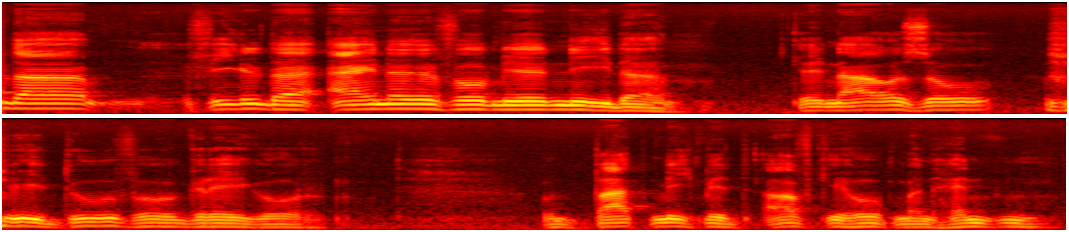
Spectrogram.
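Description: Fatherly old hermit in a radio drama: low voice, very unhurried, gentle, resigned, reflective. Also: full character voice. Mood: wistful. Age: older. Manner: fatherly, reflective, halting, swinging between emphasis and hush. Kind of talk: German radio play acting.

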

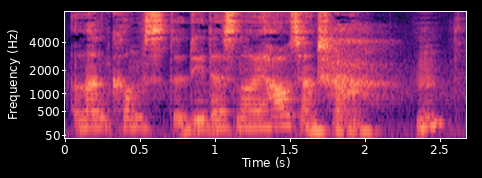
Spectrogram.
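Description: Obsessive secretive bachelor, radio drama, intense, mid-pitched, very animated delivery from hushed to explosive. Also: male voice, measured pace, slight background noise. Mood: pleading, eager. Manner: intense, swinging from hushed muttering to sudden outbursts. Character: obsessive, secretive bachelor, pleading yet prone to outbursts. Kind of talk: German radio drama acting.

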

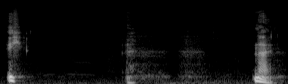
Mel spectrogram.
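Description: An actor playing a shady, frightened suspect who fibs under questioning in a vintage radio crime play. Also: male voice, extremely slow, mellow. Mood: frightened, evasive.

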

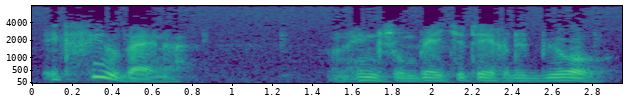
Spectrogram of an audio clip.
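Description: An actor playing a wealthy older householder, formal, clipped and composed, in a radio play. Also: male voice, on the low side, normal speed, darkish tone, breathy edge. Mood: tense recounting. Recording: dull, lo-fi old radio recording.

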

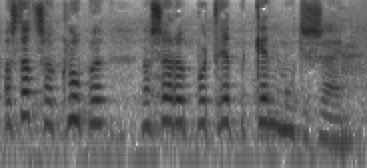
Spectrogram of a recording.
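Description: An actress playing a sceptical, dry-witted historian in a naturalistic radio drama, teasing and sardonic. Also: female voice, high-pitched, animated, brisk.

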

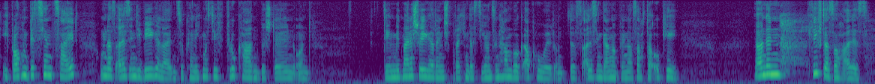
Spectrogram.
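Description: A woman's voice: on the low side, moderate pace, warm tone. A middle-aged woman giving a plain, earnest, colloquial account of her own experience in an interview. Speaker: interviewed mother. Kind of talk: interview recollection.

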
